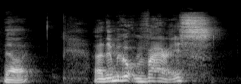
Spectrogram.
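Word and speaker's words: Varis: Then we've got Varys, which is like Varys in Game of Thrones, but spelled with an I rather than a Y.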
